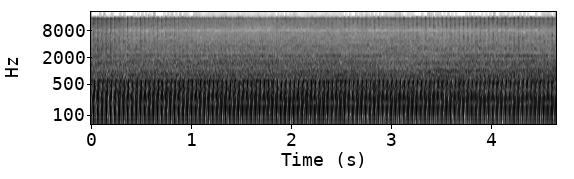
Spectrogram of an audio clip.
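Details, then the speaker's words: Murray 30-inch riding mower single-cylinder engine running on a new aftermarket carburetor fitted because the old Nikki carburetor made it surge, driving across the yard. Even, steady thump with no misses or knocks. Normal running. "There we go. We're moving. Sounds good, actually."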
